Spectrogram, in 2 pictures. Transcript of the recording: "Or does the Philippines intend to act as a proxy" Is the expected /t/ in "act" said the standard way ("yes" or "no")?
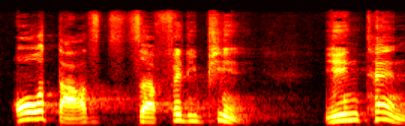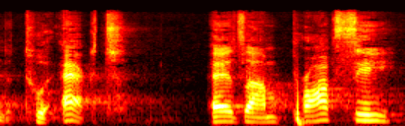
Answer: yes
